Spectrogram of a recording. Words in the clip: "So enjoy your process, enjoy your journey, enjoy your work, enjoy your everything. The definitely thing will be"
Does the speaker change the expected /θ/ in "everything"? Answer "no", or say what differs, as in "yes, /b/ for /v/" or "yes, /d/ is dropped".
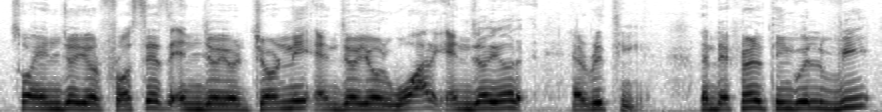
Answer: yes, /t/ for /θ/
